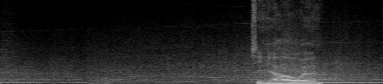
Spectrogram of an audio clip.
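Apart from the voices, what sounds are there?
BMW race car engine accelerating in racing video game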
